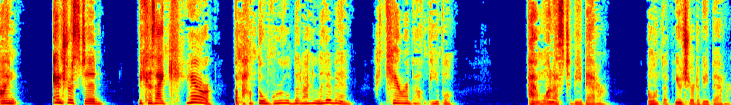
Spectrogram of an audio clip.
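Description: A man speaks at a moderate pace in a fairly high, somewhat breathy voice with very wide pitch swings. The sound is dry and close with no echo, and his pauses are long and frequent. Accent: American. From Kansas, US. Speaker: podcast host. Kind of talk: scripted podcast intro and personal storytelling.

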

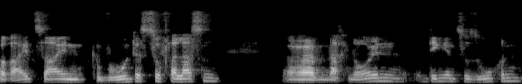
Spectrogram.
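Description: Here a man talks at a fairly slow pace. His medium-pitched voice keeps fairly even intonation. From eastern Germany, Weimar. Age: 50s. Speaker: business consultant and coach. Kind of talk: podcast interview. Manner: hesitant, many fillers and repeated words.

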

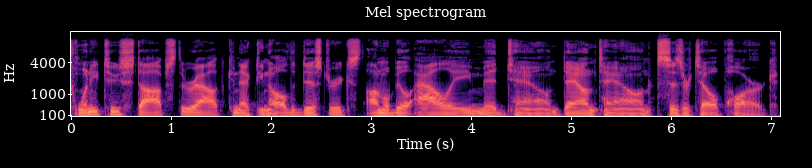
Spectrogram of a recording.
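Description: A man's fairly low, fairly slow delivery with an American accent, fairly even intonation, very even loudness and hardly any pauses over a quiet background. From Oklahoma. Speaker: city transit administrator. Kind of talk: casual interview.

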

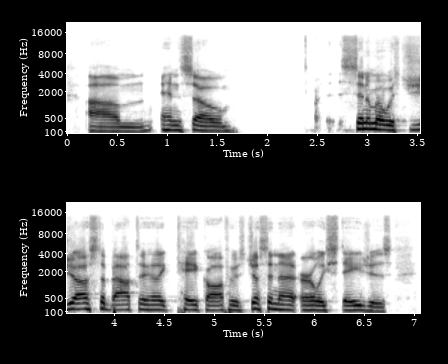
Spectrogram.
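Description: Recorded with a dry, close sound, no echo, and a silent background on a very clean track, a man with a Philadelphia accent talks at a fairly slow pace in a fairly high pitch with fairly even intonation. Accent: Philly. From US Northeast, Philadelphia. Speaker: 3D artist and animation instructor. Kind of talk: casual interview chat.

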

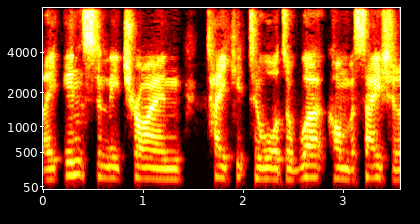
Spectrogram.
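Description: A man speaks in a British accent. His pitch sits fairly high. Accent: British, UK. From UK. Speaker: sales trainer, speaker. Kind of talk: interview, casual chat. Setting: remote call.

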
